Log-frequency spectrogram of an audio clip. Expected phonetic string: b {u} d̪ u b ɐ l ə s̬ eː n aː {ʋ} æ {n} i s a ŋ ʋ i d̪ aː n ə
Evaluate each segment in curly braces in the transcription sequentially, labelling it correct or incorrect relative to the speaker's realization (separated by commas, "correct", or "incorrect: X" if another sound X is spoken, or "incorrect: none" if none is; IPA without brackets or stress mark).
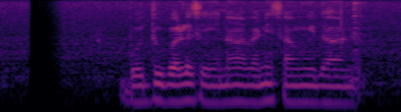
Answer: incorrect: o, correct, correct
